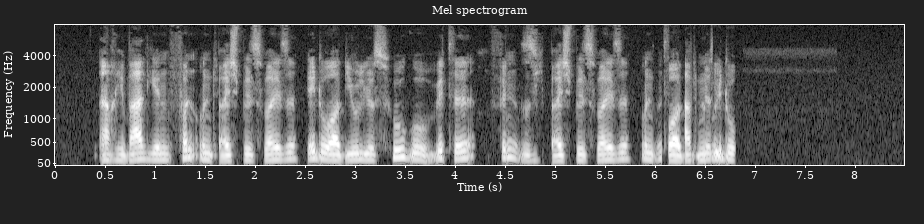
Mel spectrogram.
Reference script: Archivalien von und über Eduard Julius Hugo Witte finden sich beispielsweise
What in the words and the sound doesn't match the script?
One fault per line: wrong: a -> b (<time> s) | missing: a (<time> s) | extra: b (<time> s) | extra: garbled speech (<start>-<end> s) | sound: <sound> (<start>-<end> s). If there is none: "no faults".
wrong: über -> beispielsweise (1.6 s)
extra: garbled speech (5.9-6.8 s)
